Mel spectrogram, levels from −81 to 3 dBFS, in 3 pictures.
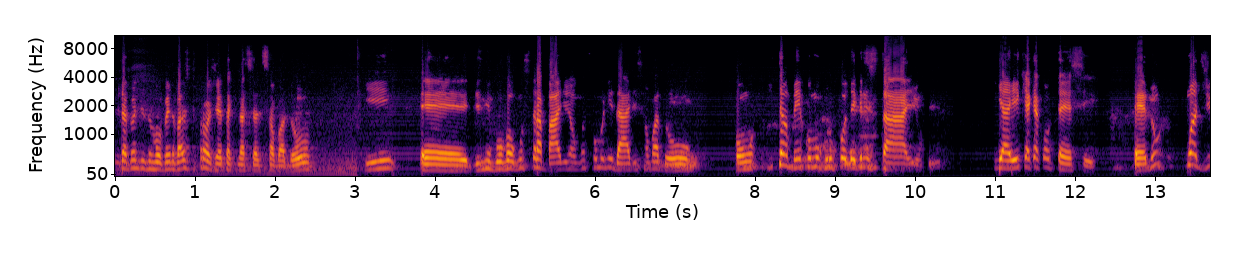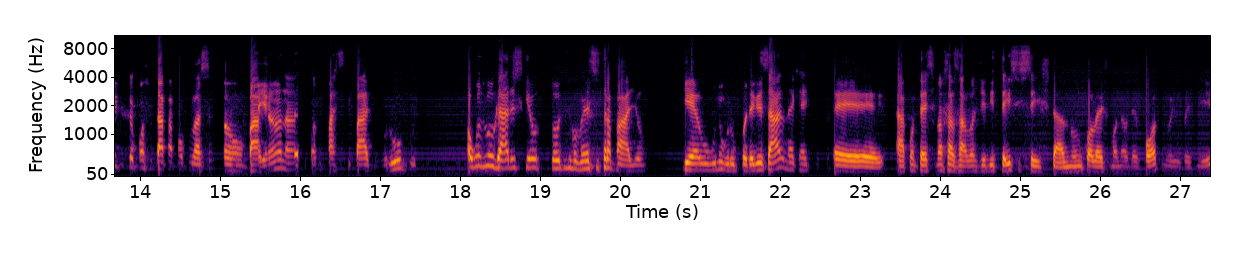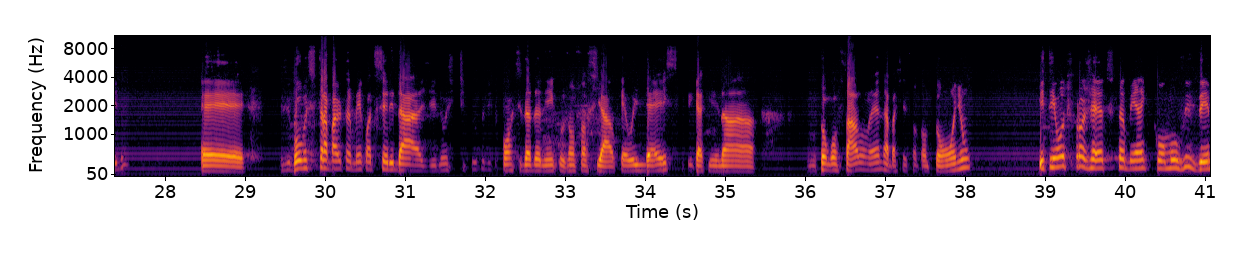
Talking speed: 185 wpm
